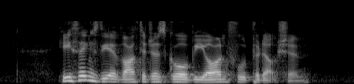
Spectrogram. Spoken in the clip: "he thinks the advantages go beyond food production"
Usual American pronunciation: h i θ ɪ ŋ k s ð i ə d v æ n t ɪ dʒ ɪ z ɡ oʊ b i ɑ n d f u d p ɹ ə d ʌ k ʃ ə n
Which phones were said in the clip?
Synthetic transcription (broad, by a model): h i θ ɪ ŋ k s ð i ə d v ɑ n t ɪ dʒ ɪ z ɡ oʊ b i ɑ n d f u d p ɹ ə d ʌ k ʃ ə n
